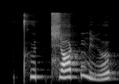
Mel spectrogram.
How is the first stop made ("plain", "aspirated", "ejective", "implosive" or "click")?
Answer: aspirated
